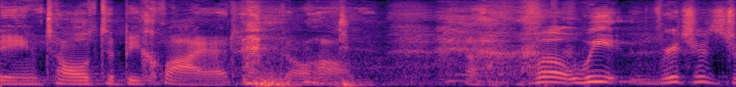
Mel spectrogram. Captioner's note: laughing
